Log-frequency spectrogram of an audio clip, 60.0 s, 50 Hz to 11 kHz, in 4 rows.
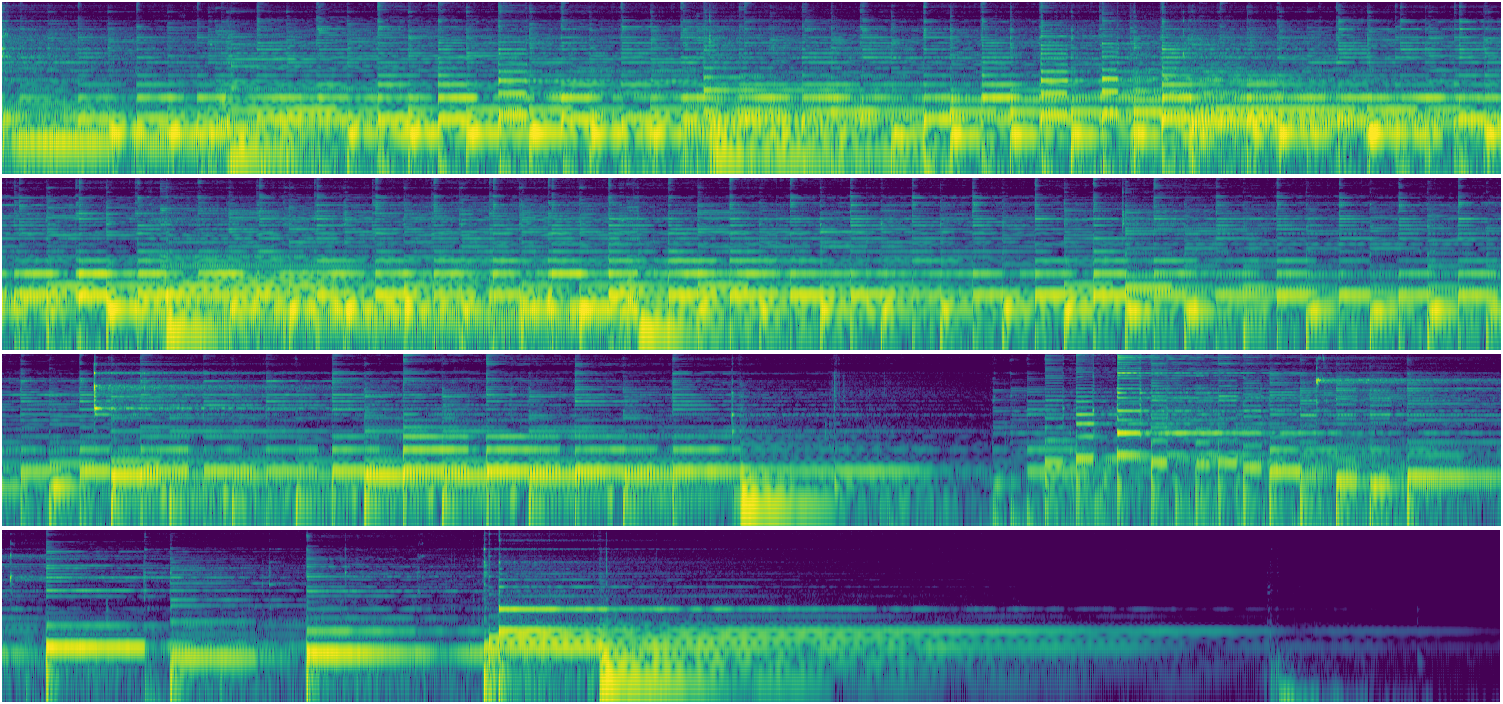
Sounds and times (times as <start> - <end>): Guitar: 0.0 - 59.9.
